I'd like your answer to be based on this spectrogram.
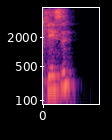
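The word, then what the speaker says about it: Camp Kesem: Is there anything going on, or are you still involved with, I believe it was Camp, is it Camp Kasem? – Camp Keeson? – Keeson. Okay, I said it wrong.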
